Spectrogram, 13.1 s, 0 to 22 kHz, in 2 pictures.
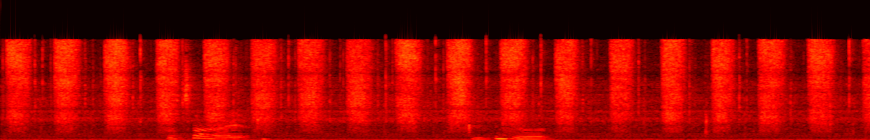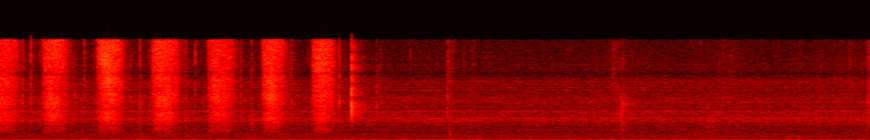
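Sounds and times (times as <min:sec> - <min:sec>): spray bottle squirting water: 0:00.0 - 0:09.2.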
